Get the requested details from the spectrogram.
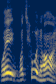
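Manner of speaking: acted startled, nervous, panicked blurt. Recalling being told he can't be in the room: retelling panicked speech.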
